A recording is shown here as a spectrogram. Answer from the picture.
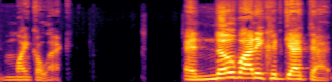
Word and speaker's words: Michalec: real quick story so i pronounced him when i was a kid in catholic school we pronounced it michael ek and nobody could get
